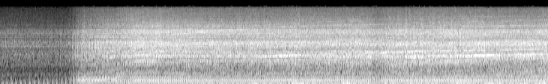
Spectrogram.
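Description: ATV engine running at low revs, then opening up about a second and a half in, its pitch rising for about a second as the quad accelerates and then holding steady at cruising speed.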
